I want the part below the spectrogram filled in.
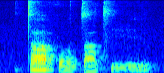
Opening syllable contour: high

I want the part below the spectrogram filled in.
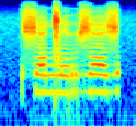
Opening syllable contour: low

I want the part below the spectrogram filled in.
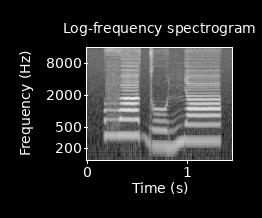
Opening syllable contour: high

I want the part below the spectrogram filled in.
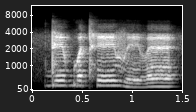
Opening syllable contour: high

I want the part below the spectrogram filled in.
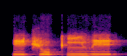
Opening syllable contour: low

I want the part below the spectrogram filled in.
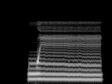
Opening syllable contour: high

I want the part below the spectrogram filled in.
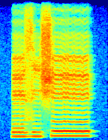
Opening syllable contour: low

